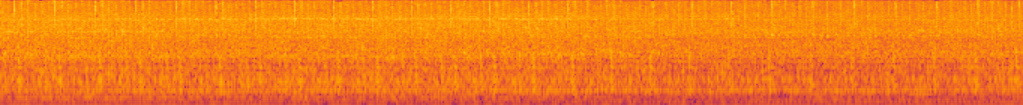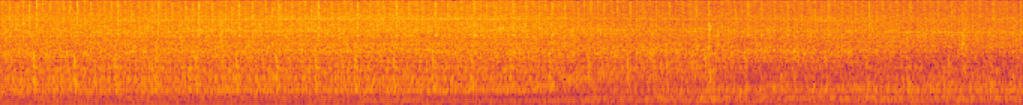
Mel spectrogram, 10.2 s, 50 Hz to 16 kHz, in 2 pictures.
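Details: 2007 Dodge Charger 3.5 V6 at idle, oil level correct: a light, fairly even top-end tapping about two to three times a second over the engine hum; owner suspects lifters or rocker arms, cause unknown.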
